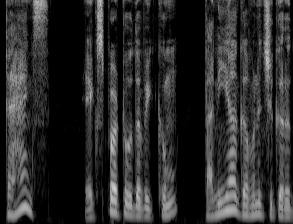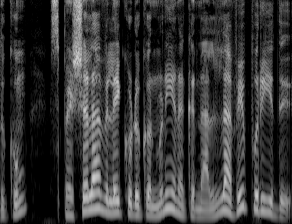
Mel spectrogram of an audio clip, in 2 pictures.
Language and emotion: Tamil, surprised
